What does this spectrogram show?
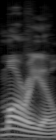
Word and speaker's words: Mario: Like it's Mario like Super Mario.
